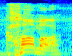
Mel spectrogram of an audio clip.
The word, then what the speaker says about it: Kamala: um hosts on fox her name is pronounced comma like the punctuation mark look kamala okay seriously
